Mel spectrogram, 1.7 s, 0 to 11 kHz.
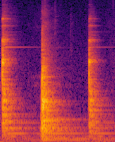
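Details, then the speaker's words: Vintage Massey Ferguson tractor halfshaft pulled in and out after an oil seal change gives three sharp metallic clunks with ringing decay; end float far beyond the 8–10 thousandths spec, needing one or two shims removed. "and that is far too much that is way more than ten thousands of an inch"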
